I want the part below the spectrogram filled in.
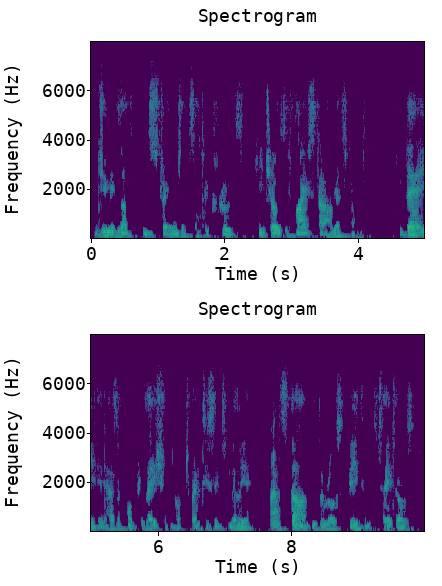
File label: male4 liverec 250ms 1m sim; SiSEC08; SiSEC underdetermined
